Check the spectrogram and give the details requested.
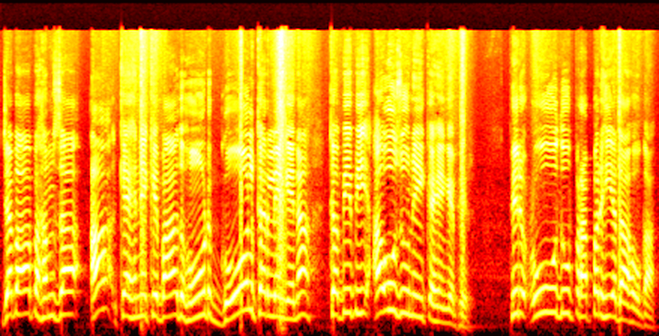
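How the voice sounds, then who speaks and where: A man teaches Quran recitation in a very high voice. He speaks slowly and patiently, drawing out each recited word so students can follow. His explanations are calm and deliberate. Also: slight background noise. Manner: slow, patient, repeats drawn-out recited words for students to follow. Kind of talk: slow spoken tajweed lesson with recited examples.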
